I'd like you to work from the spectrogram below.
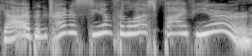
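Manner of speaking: high mocking impression of the ex; mock Andrew voice. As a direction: whine it like a clueless dad. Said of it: "Andrew's like".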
